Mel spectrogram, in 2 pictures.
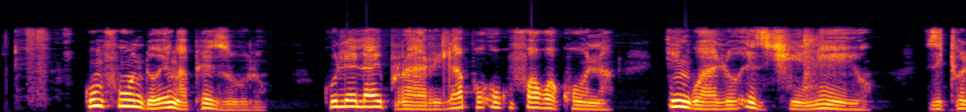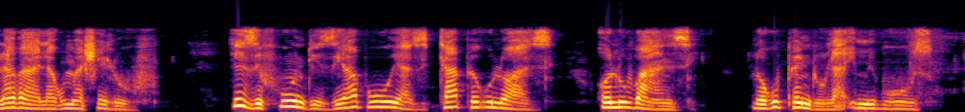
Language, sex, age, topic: North Ndebele, male, 50+, education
